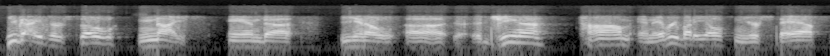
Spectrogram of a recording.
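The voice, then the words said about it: Choked up, emotional voice. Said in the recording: “I'm getting a little choked up here”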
